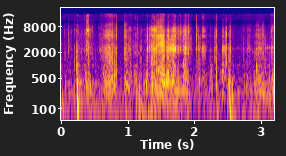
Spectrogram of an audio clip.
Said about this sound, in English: The zipper doesn't work properly. Like, it sucks.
